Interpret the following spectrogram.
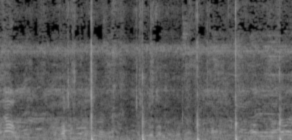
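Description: A volleyball being struck four times, sharp thuds a little under a second apart, over crowd chatter.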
